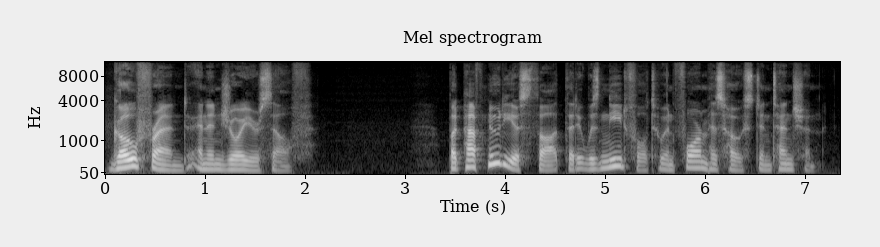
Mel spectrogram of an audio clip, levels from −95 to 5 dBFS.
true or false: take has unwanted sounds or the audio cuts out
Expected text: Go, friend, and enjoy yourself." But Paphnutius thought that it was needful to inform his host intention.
false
